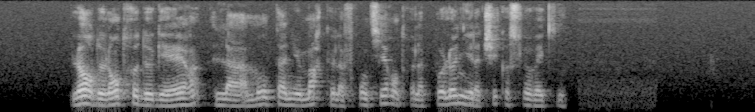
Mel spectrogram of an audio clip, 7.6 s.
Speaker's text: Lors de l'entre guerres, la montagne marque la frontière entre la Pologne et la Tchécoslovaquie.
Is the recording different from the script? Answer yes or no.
yes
